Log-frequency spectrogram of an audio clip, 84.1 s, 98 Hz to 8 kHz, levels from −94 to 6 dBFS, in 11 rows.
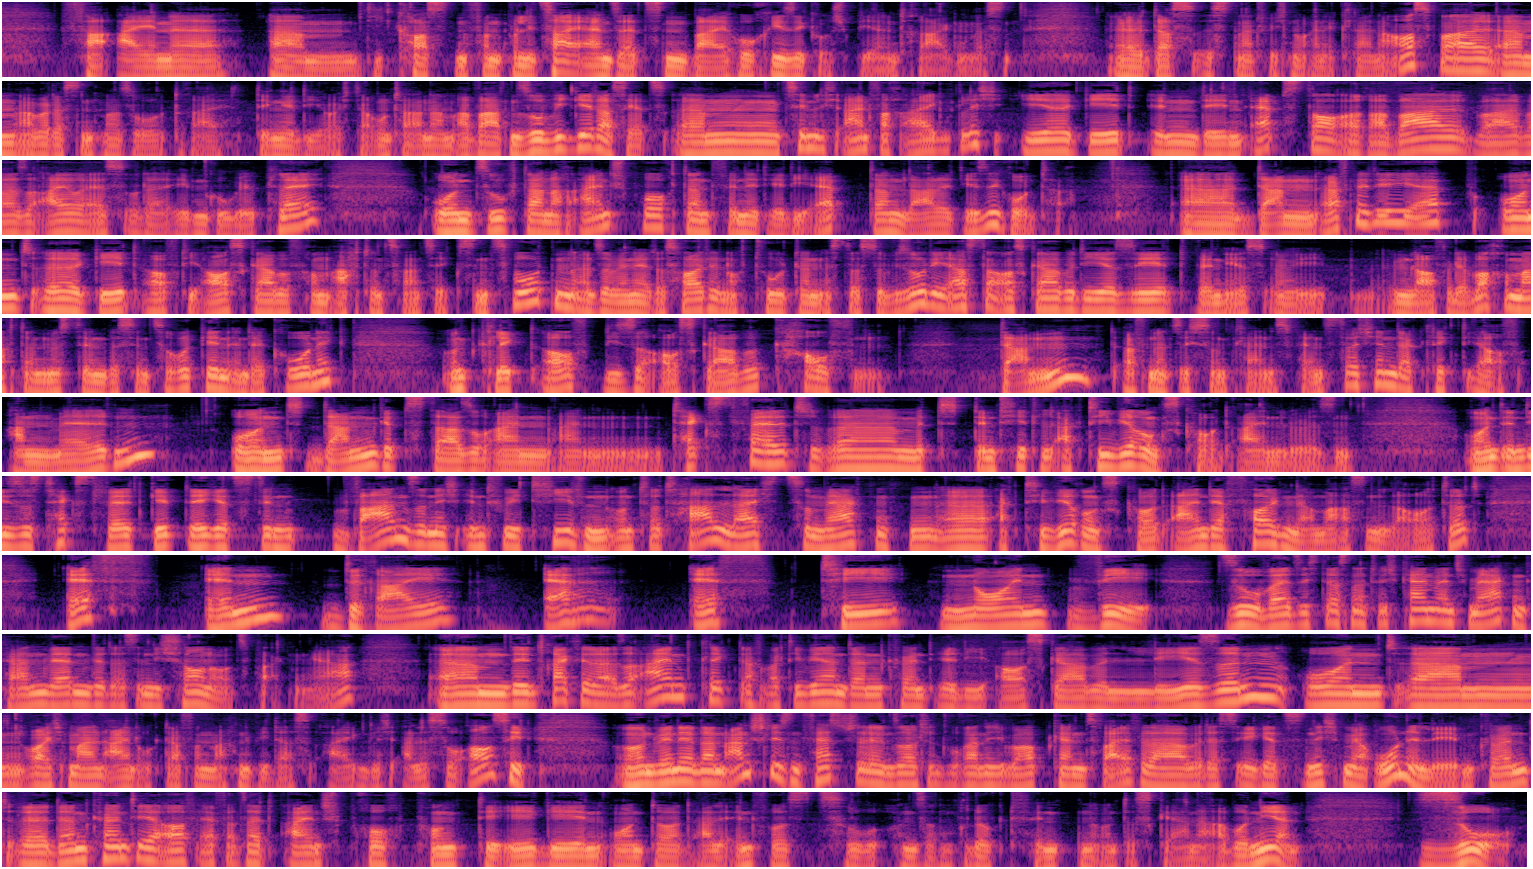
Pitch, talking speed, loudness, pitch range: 115 Hz, 185 wpm, -19 LUFS, 95-130 Hz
